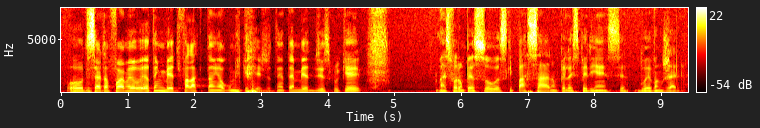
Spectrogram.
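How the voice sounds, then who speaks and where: A man's voice: on the low side, a little mellow. A middle-aged man with a Brazilian Portuguese accent, preaching a sermon as a pastor and telling a story with joking asides.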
